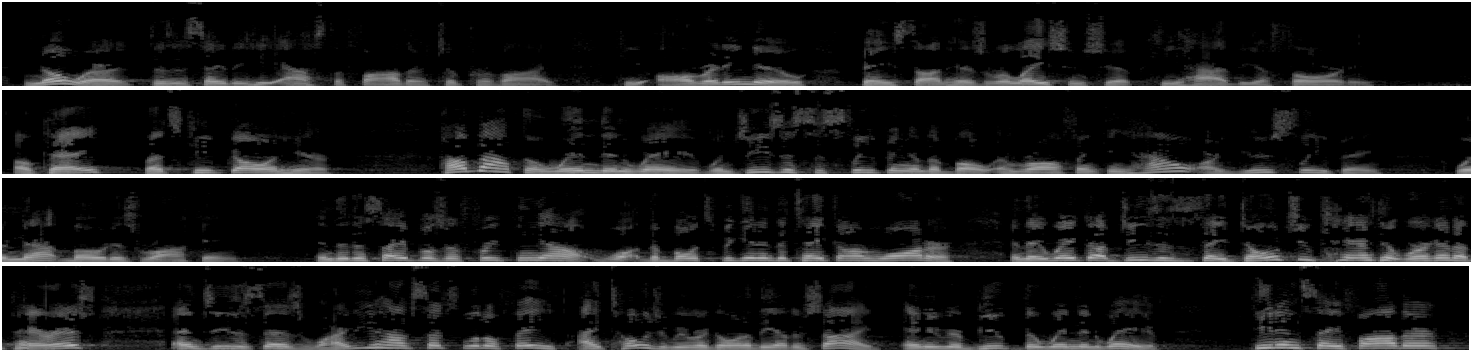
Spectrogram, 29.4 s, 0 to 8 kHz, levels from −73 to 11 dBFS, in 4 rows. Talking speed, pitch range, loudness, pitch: 230 wpm, 145-210 Hz, -27 LUFS, 175 Hz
